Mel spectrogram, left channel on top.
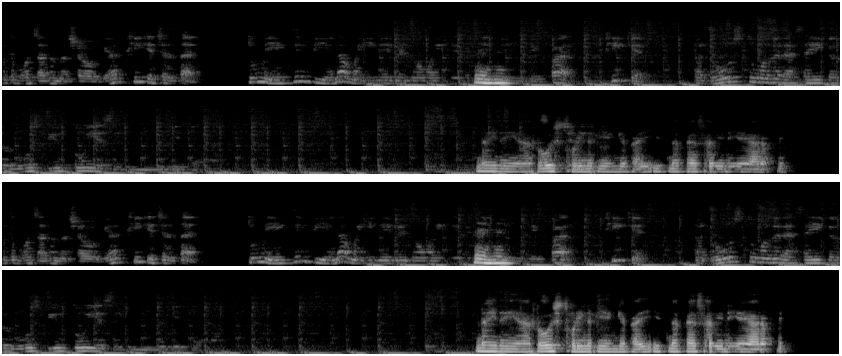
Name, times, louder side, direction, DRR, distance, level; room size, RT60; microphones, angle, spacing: voice 1, 0.0-1.9 2.5-5.7 6.0-6.4 6.9-10.5 13.8-14.5, right 2 dB, 30° left, 1.9 m, -40 dB
sound 1, 3.6-13.7, equal, 85° left, 1.5 m, -42 dB
voice 2, 4.7-5.1 13.1-16.2, right 4 dB, 85° right, 0.4 m, -24 dB
3.7 x 2.8 x 2.3 m
head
